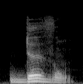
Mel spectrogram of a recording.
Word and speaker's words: devons: Okay, you just pronounce this on, this nasal. Okay, and then the S, final S is not pronounced. Nous devons.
